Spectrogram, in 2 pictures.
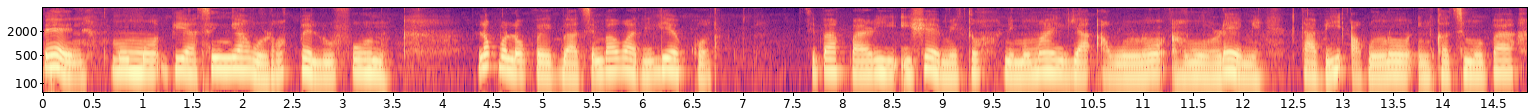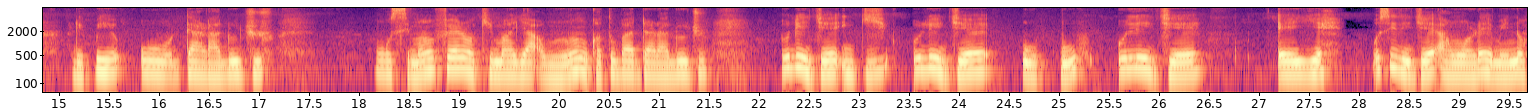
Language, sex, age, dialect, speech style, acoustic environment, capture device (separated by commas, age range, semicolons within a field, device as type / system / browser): Yoruba, female, 18-24, Nigeria - Ibadan, focused, silence, mobile / Linux / Chrome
